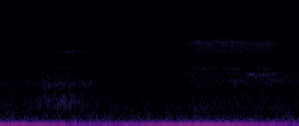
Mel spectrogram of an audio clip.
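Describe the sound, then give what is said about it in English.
Soft breathing of a woman, with slow, airy inhales and exhales over a steady low hum; quiet and intimate, with no talking. “Or to just hold you close, rest your head on my chest against my soft, warm breasts, and just listen to my heartbeat and my breathing.”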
